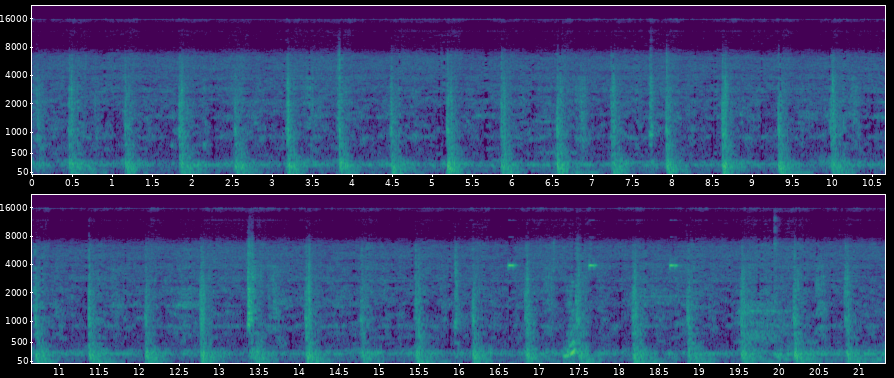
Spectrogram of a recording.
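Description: A woman breathes hard while running.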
